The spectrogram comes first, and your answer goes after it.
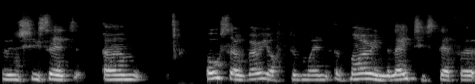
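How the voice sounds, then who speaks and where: Somewhat breathy and fairly high, a woman's voice carries a dark, mellow tone and fairly even intonation. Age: 70s. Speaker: local knitter. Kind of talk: interview.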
